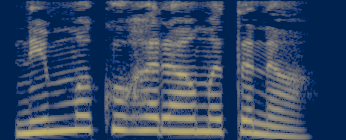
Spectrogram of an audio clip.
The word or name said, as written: ನಿಮ್ಮಕುಹರಾಮತನ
